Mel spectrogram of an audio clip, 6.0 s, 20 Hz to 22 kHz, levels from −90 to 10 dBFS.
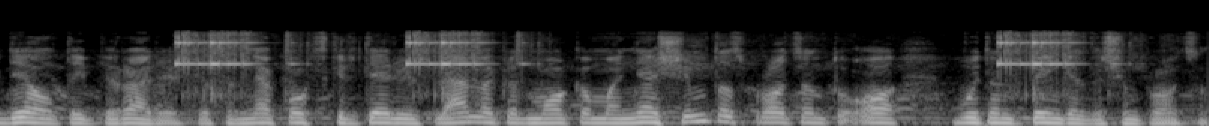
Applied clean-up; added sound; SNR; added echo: none; Coin (dropping) / Glass; 6 dB; reverberation time 1.6 s.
